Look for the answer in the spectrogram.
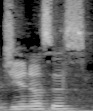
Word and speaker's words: Geonosis: let's uh, let's jump back to Geno- Geonosis. Am I saying that right? Geonosis. – That's right. Yeah.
